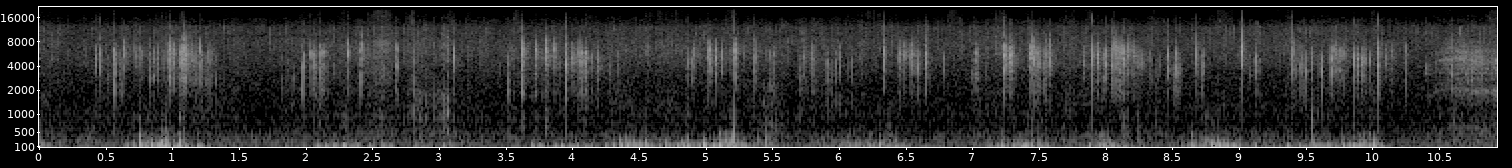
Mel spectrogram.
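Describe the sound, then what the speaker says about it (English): Several dice tumble and rattle around on a dice tray in soft, repeated bursts of clicking and pattering, close and quiet, with no talking. "Right now I'm like rolling them around on the dice tray and it sounds really nice."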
